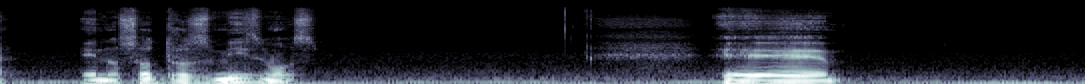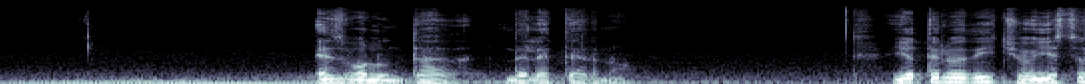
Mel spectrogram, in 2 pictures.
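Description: An older man speaks calmly and close into a microphone, with pauses.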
